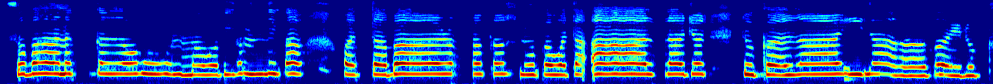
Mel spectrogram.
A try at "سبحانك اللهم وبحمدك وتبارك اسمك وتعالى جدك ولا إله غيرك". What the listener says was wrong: Yes, you draw it right, but you didn't read it right. So, وتعالى longer. سبحانك اللهم وبحمدك وتبارك اسمك وتعالى جدك ولا إله غيرك. وتعالى جدك ولا إله غيرك. وتعالى جدك ولا إله غيرك.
